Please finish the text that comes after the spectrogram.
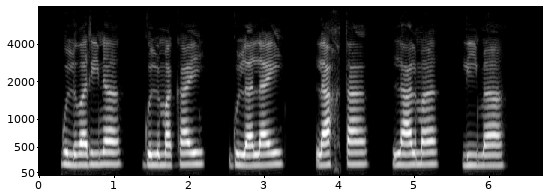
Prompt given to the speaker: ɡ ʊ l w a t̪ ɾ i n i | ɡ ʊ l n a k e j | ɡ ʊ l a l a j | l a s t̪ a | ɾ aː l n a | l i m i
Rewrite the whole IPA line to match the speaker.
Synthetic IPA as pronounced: ɡ ʊ l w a ɾ i n a | ɡ ʊ l m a k a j | ɡ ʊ l a l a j | l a x t̪ a | l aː l m a | l i m a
